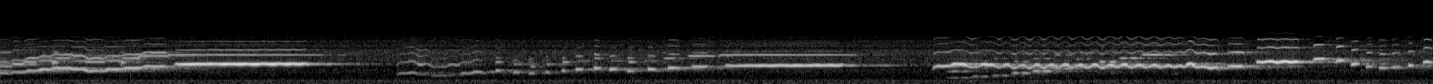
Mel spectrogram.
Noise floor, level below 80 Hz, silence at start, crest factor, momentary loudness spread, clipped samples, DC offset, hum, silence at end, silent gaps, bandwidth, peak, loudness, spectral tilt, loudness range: -49 dBFS; -66 dBFS; 0 s; 14 dB; 22 LU; under 0.1%; under 0.1%; none; 0 s; none; 3.9 kHz; -8 dBFS; -21 LUFS; -4.5 dB/octave; 13 LU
